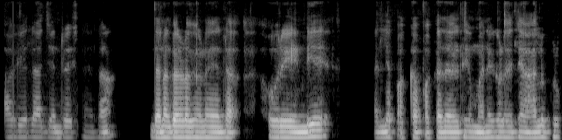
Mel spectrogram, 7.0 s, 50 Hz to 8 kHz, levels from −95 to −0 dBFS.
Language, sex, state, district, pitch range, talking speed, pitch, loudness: Kannada, male, Karnataka, Bellary, 115-120 Hz, 100 wpm, 115 Hz, -27 LUFS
